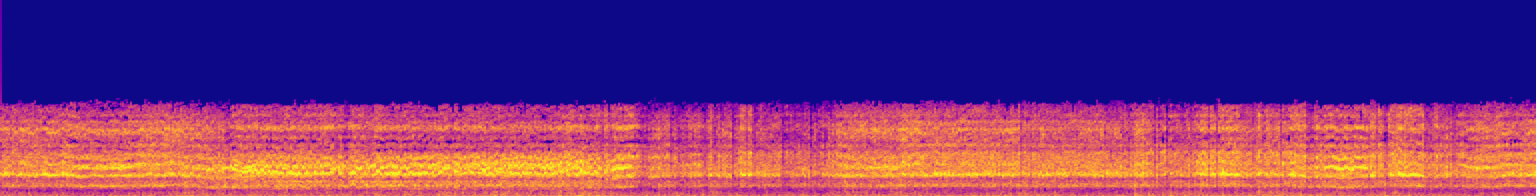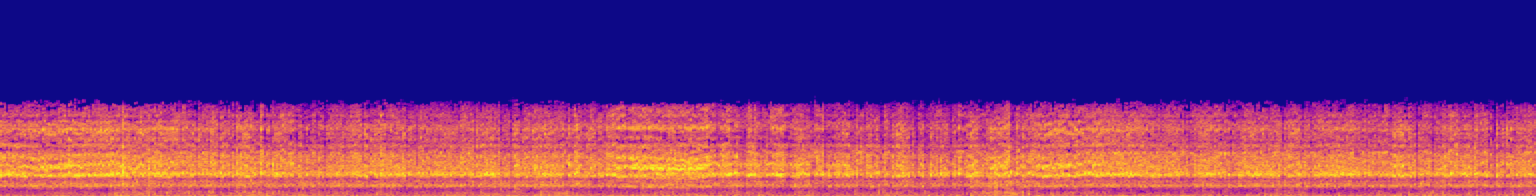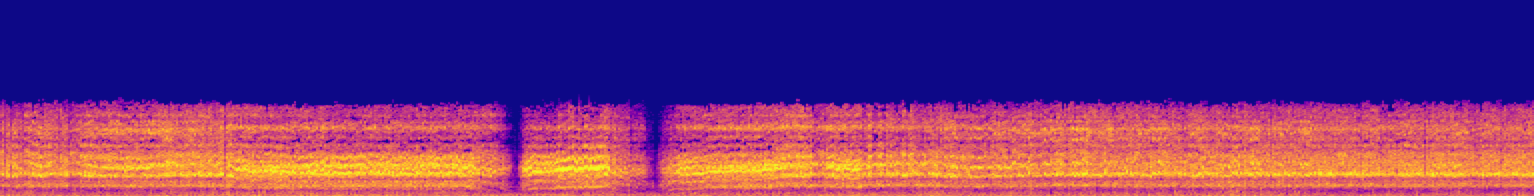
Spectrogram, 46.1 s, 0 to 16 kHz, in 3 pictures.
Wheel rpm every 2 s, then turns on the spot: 230, 210, 200, 210, 230, 230, 230, 230, 230, 240, 230, 220, 230, 230, 230, 230, 220, 190, 110, 190, 220, 230, 230.
none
